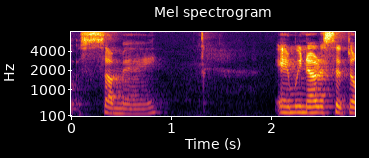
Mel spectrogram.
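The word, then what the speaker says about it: Samekh: The K is silent, so Sameh.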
